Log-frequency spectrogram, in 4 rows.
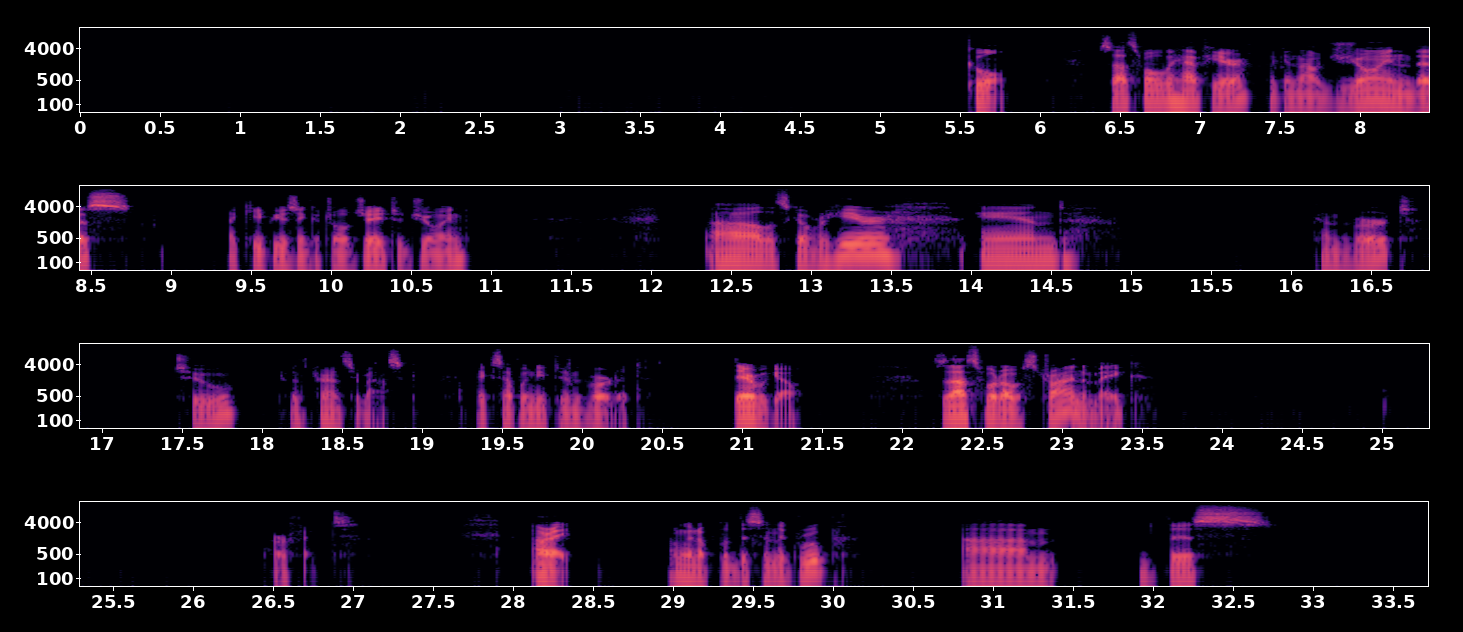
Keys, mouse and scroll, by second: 1.8 middle click, 2.5 scroll up 1, 2.8 scroll down 1, 3.1 middle click, 8.2 ctrl+z, 8.9 ctrl+e, 10.5 double click, 14.1 right click, 19.9 ctrl+i, 22.0-22.4 scroll up 1, 22.4 middle click, 22.9-23.7 scroll up 2, 23.7 middle click, 23.9-24.7 scroll down 2, 24.3 middle click, 24.7 middle click, 25.0 scroll up 1, 25.3 middle click, 29.1 shift+click, 29.5 ctrl+g, 31.7 double click, 32.7 double click, 33.0 double click, 33.2 double click.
